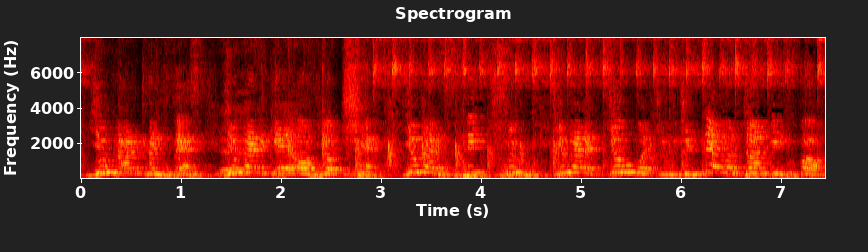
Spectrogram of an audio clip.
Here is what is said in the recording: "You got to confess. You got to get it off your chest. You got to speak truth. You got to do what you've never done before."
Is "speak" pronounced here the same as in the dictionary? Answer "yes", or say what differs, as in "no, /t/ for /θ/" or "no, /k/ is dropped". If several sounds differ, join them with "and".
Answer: no, /p/ is dropped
